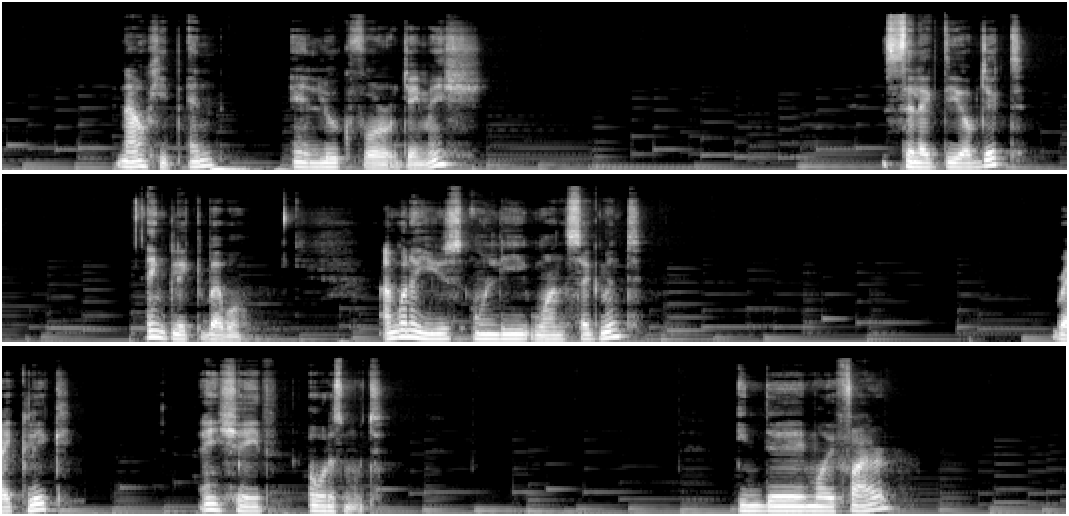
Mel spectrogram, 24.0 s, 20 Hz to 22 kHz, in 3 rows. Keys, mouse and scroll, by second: 1.3 n, 3.8 click, 7.2 click, 9.3-12.3 drag, 16.3-18.6 right drag, 19.2 middle click, 19.7 scroll up 1, 20.0-20.4 shift+middle drag, 20.4-21.9 scroll up 1, 21.9 click, 23.8-23.9 scroll down 8.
